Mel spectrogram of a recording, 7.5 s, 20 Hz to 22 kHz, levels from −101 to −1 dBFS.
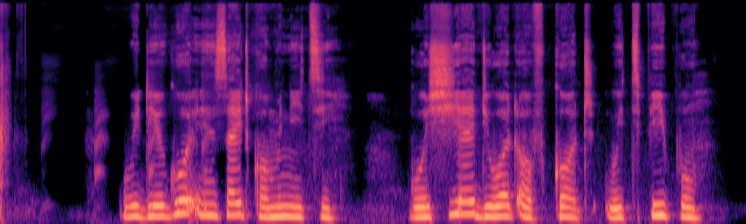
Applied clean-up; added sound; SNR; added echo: neural mask model Resemble Enhance denoiser.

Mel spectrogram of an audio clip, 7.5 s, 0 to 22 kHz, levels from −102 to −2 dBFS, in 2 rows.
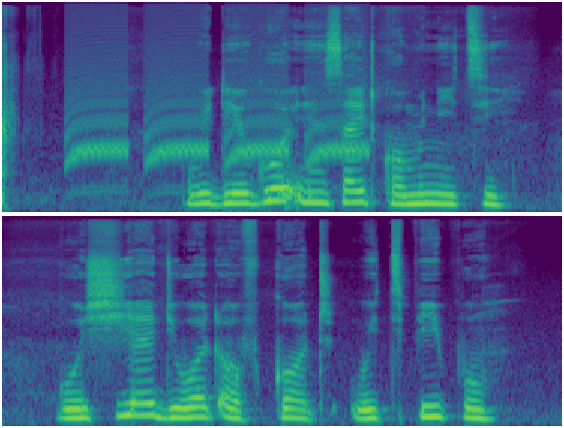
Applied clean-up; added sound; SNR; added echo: none; Alarm; 14 dB; none.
